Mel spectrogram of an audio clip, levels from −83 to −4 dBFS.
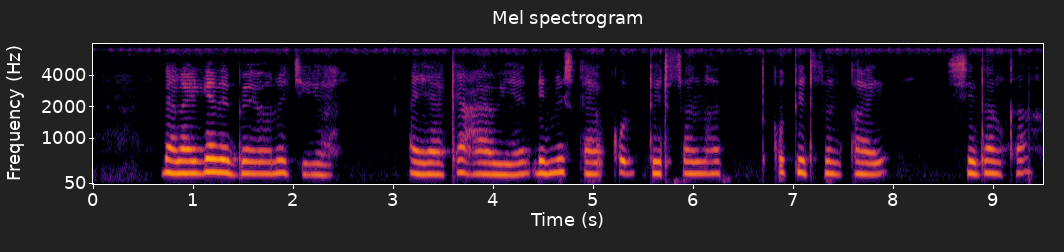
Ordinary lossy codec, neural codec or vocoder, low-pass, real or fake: none; codec, 16 kHz, 4 kbps, FreqCodec, smaller model; 7.2 kHz; fake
